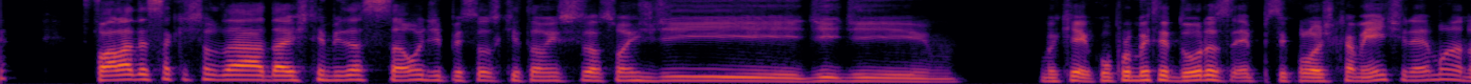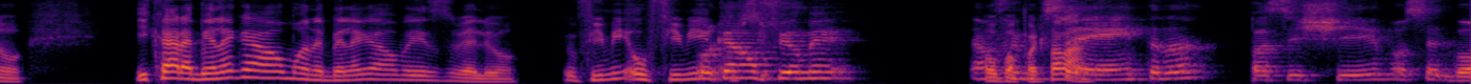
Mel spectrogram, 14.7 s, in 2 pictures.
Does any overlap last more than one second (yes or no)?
no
